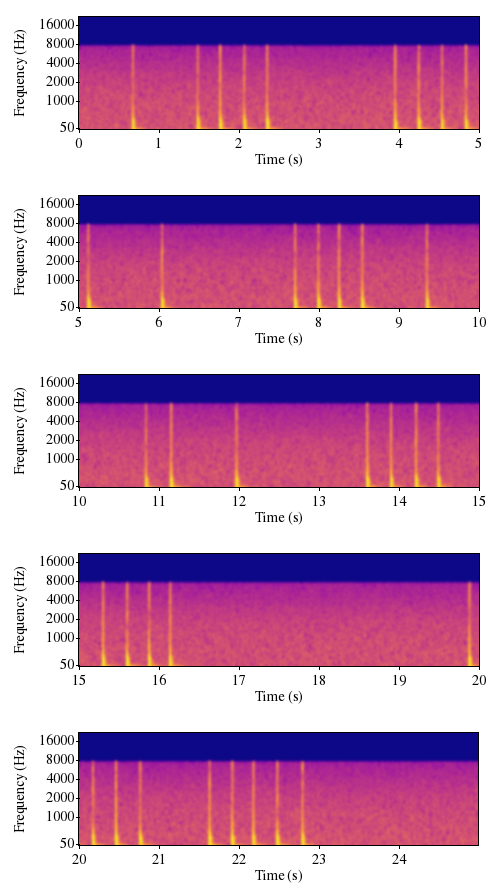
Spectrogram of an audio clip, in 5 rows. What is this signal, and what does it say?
Tap code, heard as knocks on a wall, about 3 knocks a second. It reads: DVQFT U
